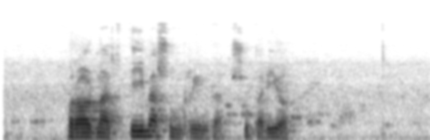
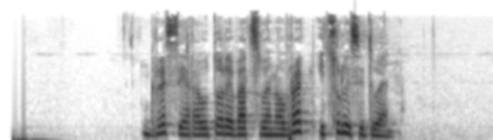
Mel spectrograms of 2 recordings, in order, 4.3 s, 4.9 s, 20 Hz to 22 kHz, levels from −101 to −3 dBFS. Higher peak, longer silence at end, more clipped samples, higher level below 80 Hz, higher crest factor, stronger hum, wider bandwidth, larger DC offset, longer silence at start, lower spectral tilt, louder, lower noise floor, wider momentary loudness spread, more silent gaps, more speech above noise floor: second, -6 dBFS vs 0 dBFS; first, 1.35 s vs 1 s; neither; second, -58 dBFS vs -44 dBFS; about the same, 20 dB vs 24 dB; neither; second, 6.8 kHz vs 15.5 kHz; neither; first, 0.7 s vs 0.1 s; first, -9.5 dB/octave vs -3.5 dB/octave; second, -25 LUFS vs -20 LUFS; second, -63 dBFS vs -76 dBFS; first, 15 LU vs 12 LU; neither; second, 39 dB vs 55 dB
